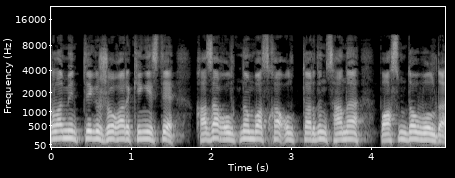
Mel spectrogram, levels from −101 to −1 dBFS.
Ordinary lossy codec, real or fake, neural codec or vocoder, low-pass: none; real; none; none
